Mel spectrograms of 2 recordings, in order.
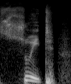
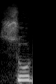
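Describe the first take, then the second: First: The word sounds like 'sweet'. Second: The word sounds like 'soot'. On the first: The speaker calls it right. "इसको बोलते हैं स्वीट" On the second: The speaker calls it wrong. "सूट बोलना है, नहीं"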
